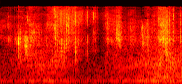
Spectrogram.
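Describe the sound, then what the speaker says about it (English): A car tyre rolls over and crushes a crunchy object, producing a quick burst of sharp, crackling crunches and splintering snaps, close by and fairly quiet, with no talking. "Oh my god, that crunching sound."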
